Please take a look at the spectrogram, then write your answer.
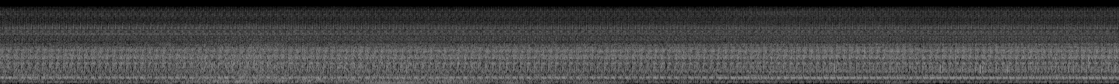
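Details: Hyundai Santa Fe 2.7 V6 that had been misfiring and smoking heavily, after its fuel injectors were replaced: steady, even idle with a smooth hum and light valve ticking, no stumbles or skips. It now runs apparently normal.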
